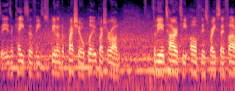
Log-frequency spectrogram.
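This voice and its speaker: A man with a mid-range voice talks while noticeable background noise carries on. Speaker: esports race commentator. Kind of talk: live commentary. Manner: animated.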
